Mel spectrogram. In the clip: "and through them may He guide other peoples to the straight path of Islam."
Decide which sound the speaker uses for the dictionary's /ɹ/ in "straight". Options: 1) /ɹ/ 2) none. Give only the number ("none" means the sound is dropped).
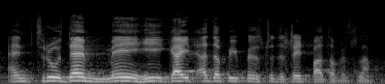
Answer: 2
